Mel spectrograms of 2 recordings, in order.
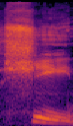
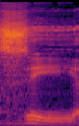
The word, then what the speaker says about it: Xi: It's she, not Z.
